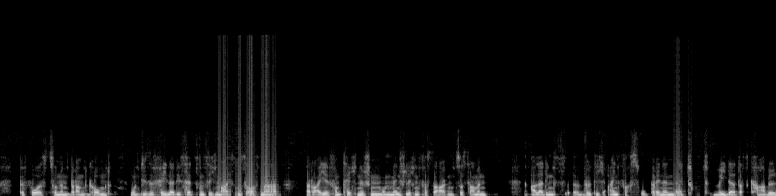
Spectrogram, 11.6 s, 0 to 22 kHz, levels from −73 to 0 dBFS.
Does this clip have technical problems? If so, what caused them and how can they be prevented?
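Yes. From 3.26 to 4.52 s and again from 10.10 to 10.57 s, the sound becomes a rigid, metallic buzz locked at 188 Hz: robotic sound from repeated short buffers. New audio was likely arriving too seldom, so playback looped a fragment of about 5.3 ms and skipped most of the real signal. Keeping the audio thread fed, with larger buffers or higher scheduling priority, prevents this.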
